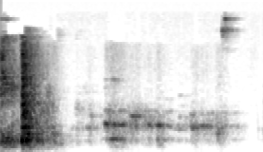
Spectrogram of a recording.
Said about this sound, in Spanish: Bien, vamos a cerrar la puerta, por favor.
